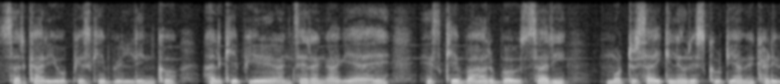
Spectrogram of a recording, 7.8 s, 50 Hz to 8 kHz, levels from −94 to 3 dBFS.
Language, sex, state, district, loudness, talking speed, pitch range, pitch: Hindi, male, Rajasthan, Jaipur, -19 LUFS, 175 wpm, 130-155 Hz, 140 Hz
